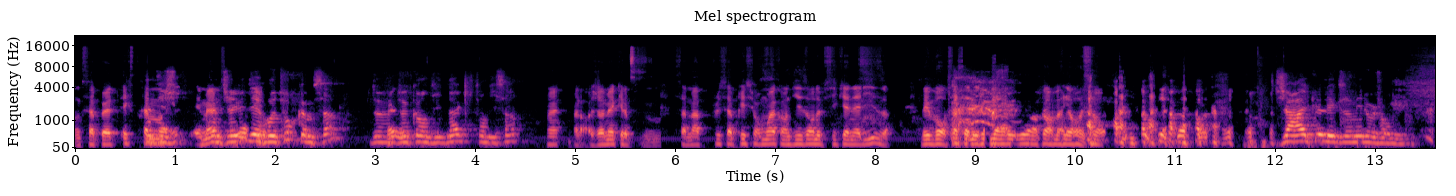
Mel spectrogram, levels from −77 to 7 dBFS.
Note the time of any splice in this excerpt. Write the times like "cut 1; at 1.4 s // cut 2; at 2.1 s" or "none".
cut 1; at 5.9 s

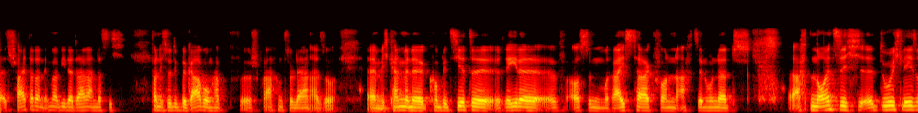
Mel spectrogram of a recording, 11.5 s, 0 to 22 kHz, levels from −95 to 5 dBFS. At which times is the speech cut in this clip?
cut 1; at 1.9 s // cut 2; at 3.8 s

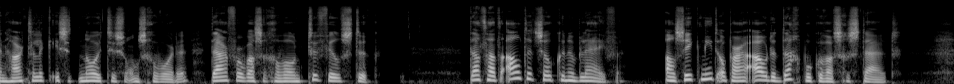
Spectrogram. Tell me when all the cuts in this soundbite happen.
cut 1; at 6.5 s

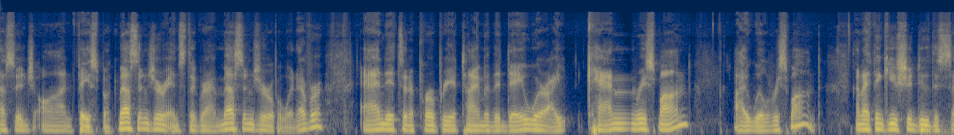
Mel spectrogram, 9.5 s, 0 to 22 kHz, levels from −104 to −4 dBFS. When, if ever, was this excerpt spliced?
cut 1; at 2.7 s

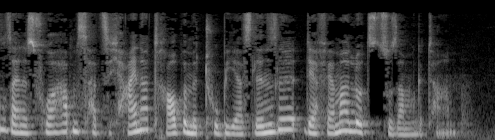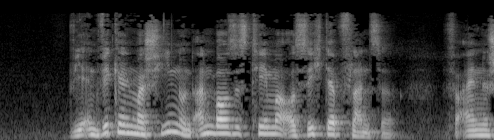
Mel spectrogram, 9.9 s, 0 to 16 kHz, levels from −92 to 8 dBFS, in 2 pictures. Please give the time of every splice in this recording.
none

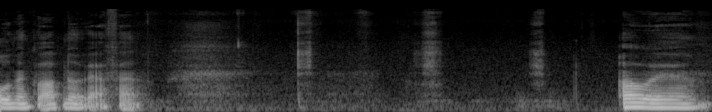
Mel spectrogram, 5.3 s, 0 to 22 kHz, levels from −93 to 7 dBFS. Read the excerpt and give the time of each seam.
none

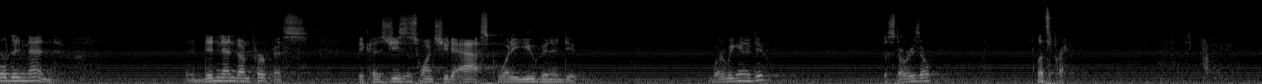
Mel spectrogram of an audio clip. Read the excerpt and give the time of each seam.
none

